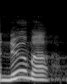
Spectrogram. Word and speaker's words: pneuma: In English, we write it as P-N-E-U-M-A. It's, in Greek, it's pronounced pneuma.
